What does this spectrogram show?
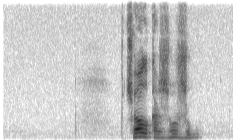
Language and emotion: Russian, neutral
